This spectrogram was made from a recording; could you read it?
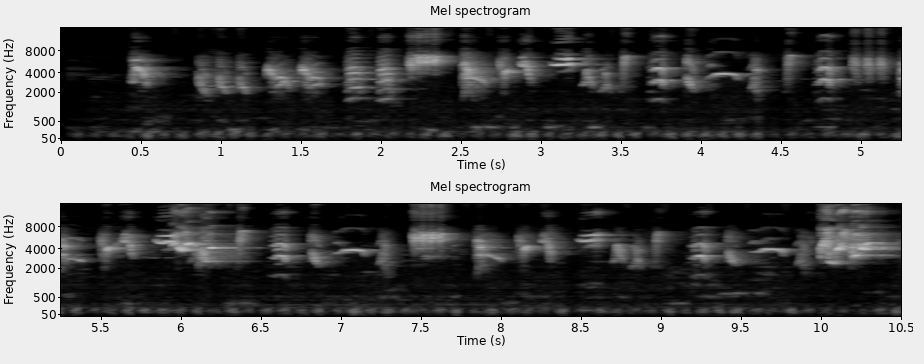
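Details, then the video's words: Long-tailed shrike from East Java, Indonesia, singing actively in gacor style with a full isian repertoire: dense, rapid run of chattering, scratchy high notes and short whistled phrases packed together with hardly a pause for ten seconds. "pentet gacor | cendet gacor full isian"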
